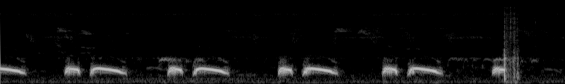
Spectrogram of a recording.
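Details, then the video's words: Spotted dove recorded in Ninh Thuận, Vietnam, repeating soft double coos, a quick note then a longer falling one, about five pairs, ending with a sharp click or knock. "Cu gáy Ninh Thuận"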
